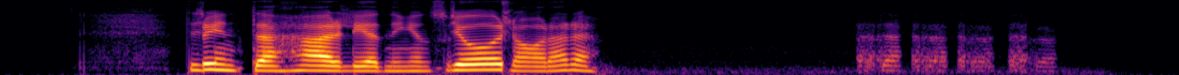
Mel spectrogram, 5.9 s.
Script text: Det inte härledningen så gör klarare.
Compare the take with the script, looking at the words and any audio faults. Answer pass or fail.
fail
